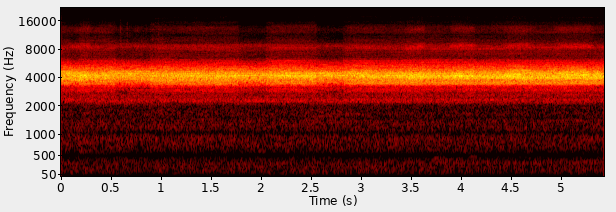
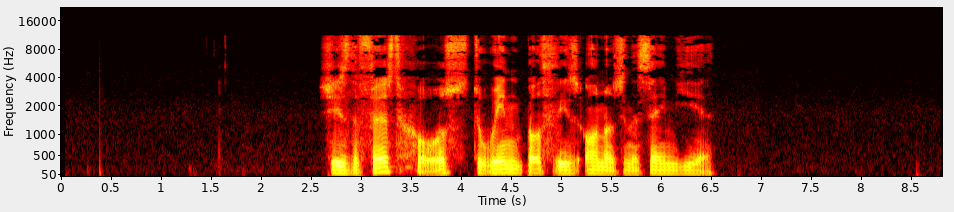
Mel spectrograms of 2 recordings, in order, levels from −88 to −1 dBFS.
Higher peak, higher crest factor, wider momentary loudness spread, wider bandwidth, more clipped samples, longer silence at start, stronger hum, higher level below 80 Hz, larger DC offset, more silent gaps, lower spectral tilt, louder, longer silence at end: second, -10 dBFS vs -2 dBFS; second, 14 dB vs 20 dB; second, 3 LU vs 7 LU; first, 18 kHz vs 11.5 kHz; neither; second, 0 s vs 2.6 s; neither; second, under -90 dBFS vs -38 dBFS; neither; neither; second, 5 dB/octave vs -5 dB/octave; second, -22 LUFS vs -19 LUFS; second, 0 s vs 2.3 s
